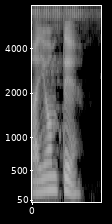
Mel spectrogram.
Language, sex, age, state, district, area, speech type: Santali, female, 30-45, West Bengal, Uttar Dinajpur, rural, read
